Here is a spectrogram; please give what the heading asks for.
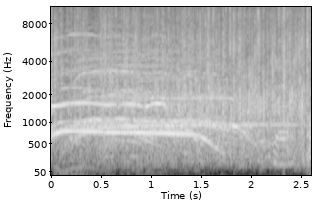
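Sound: audience applause and cheering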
